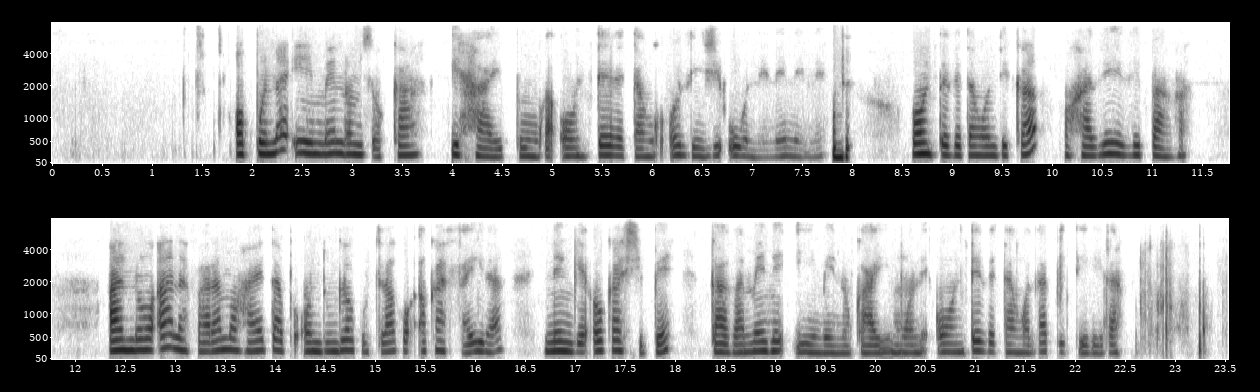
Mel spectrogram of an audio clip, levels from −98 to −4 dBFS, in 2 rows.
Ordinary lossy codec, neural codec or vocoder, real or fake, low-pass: Opus, 16 kbps; vocoder, 22.05 kHz, 80 mel bands, Vocos; fake; 7.2 kHz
